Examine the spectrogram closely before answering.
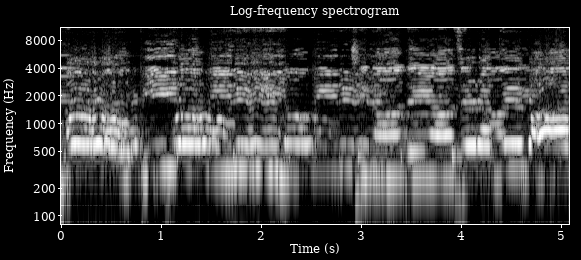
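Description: A man singing a naat, a devotional poem in praise of the Prophet, through a microphone and loudspeakers, in long ornamented phrases over a steady low drone.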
